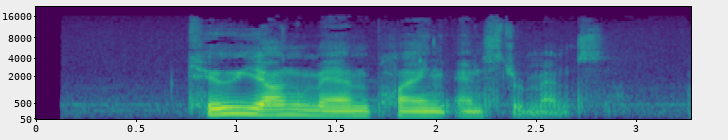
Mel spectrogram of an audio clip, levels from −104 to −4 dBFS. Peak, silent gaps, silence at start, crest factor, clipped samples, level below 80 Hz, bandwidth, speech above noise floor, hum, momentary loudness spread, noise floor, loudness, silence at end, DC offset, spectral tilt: -8 dBFS; none; 0.75 s; 20 dB; under 0.1%; -76 dBFS; 15.5 kHz; 35 dB; none; 18 LU; -61 dBFS; -27 LUFS; 0.45 s; under 0.1%; -7 dB/octave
